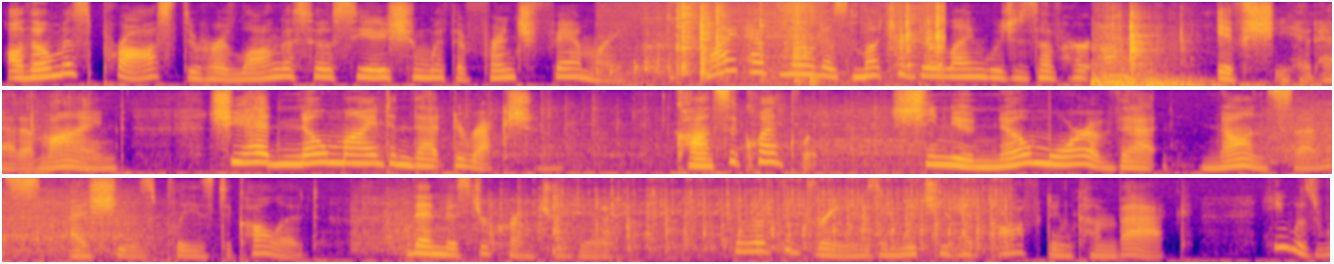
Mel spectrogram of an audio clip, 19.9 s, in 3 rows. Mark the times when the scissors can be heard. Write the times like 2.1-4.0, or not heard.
3.0-4.8.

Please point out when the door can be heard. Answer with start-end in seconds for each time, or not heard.
5.4-6.9.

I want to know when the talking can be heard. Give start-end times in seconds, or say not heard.
0.0-19.8.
